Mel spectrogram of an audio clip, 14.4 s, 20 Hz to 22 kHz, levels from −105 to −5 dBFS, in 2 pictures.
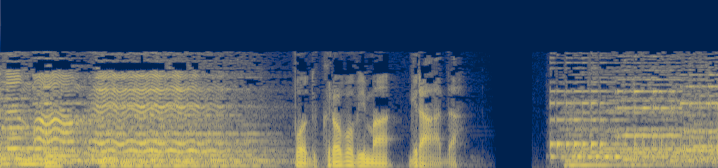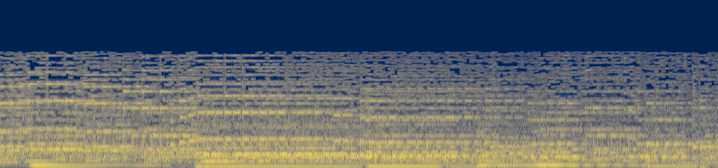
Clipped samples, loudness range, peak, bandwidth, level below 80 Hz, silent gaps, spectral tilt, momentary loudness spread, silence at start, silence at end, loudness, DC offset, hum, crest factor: under 0.1%; 4 LU; -2 dBFS; 6.6 kHz; -32 dBFS; 4.96-5.30 s; -7 dB/octave; 9 LU; 0 s; 0 s; -20 LUFS; under 0.1%; none; 18 dB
